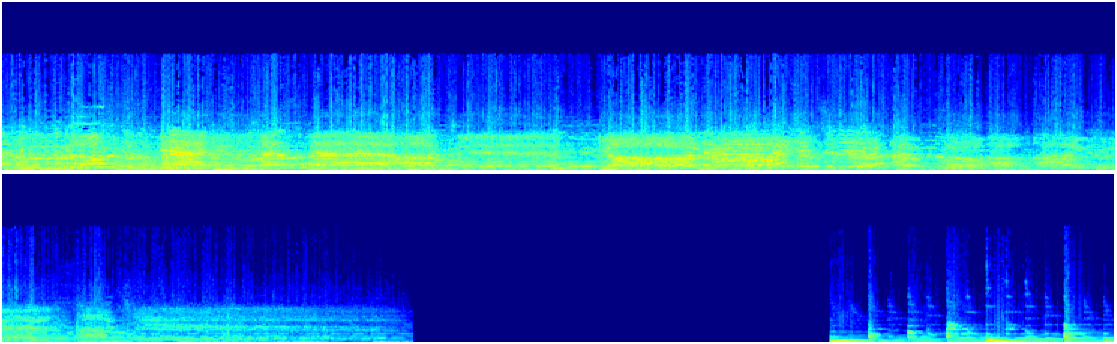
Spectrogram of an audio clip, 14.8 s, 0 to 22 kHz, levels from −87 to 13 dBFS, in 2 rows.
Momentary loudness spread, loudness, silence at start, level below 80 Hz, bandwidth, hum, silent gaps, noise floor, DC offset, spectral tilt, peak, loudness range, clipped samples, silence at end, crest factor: 18 LU; -24 LUFS; 0 s; -62 dBFS; 15.5 kHz; none; 10.16-12.92 s; -48 dBFS; under 0.1%; -4 dB/octave; -8 dBFS; 19 LU; under 0.1%; 0 s; 20 dB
